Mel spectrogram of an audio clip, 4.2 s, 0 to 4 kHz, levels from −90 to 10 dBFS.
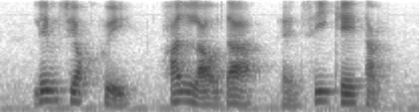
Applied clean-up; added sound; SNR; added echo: none; none; none; none.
